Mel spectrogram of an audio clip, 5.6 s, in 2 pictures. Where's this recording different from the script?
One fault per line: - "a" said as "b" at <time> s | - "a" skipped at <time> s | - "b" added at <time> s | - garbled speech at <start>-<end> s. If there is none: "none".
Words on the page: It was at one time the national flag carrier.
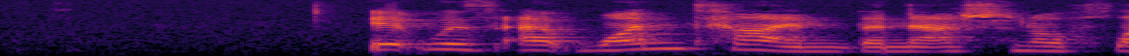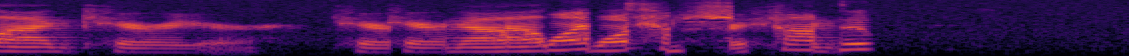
- garbled speech at 3.6-5.0 s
